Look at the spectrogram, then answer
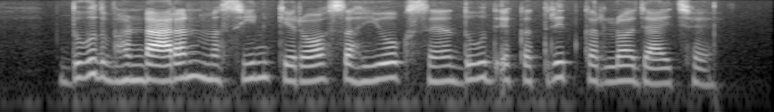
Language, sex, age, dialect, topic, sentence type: Maithili, female, 25-30, Angika, agriculture, statement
